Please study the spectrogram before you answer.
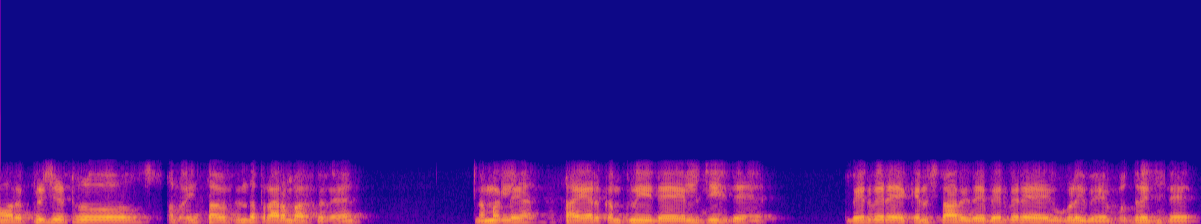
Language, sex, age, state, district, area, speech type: Kannada, male, 60+, Karnataka, Koppal, rural, conversation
